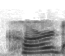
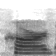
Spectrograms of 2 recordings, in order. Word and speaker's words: Kharg: And so we have a very interesting development, I think, overnight, This was the Karg Island event, and I know you referenced it briefly.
